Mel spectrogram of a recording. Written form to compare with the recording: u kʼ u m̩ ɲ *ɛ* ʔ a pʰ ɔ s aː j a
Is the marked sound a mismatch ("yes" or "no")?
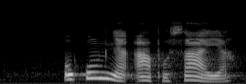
yes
